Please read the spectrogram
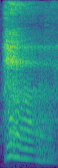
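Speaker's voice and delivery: long audible exhale; sigh. Real, not acted. Getting back to the recap after a tangent, long sigh.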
